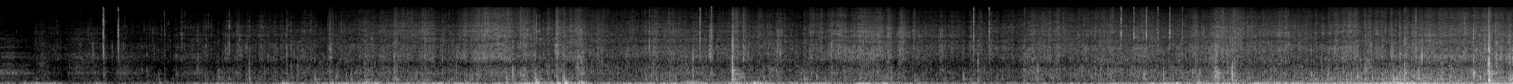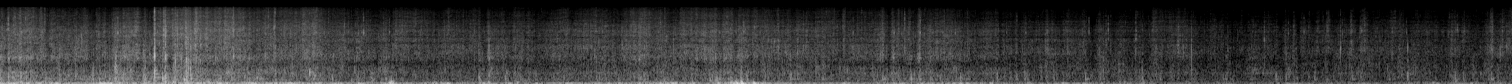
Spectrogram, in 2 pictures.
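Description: Commencal Meta V4.2 mountain bike rolling fast over dry fallen leaves on a descent: a continuous crunching and crackling from the tyres, peppered with rattling clicks and with wind rumbling on the microphone. The noise swells with speed through the middle, and there is one hard knock about two-thirds of the way through.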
